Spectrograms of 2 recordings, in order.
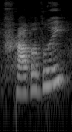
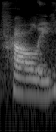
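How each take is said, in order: First: Every syllable of the word is said carefully. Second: The word is shortened with syllables run together. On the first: This is the careful pronunciation of the word alone. "if I would actually pronounce it, I would say probably" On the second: This is how it comes out in casual speech. "if I actually use it in a sentence, I'd say probably"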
